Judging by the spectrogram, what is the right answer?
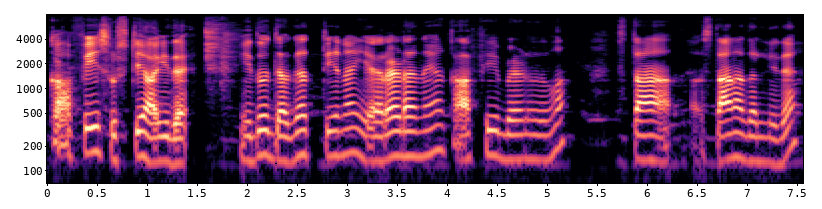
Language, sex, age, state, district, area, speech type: Kannada, male, 18-30, Karnataka, Chikkamagaluru, rural, spontaneous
